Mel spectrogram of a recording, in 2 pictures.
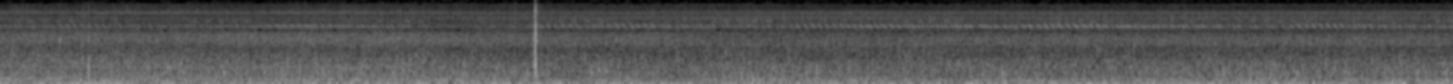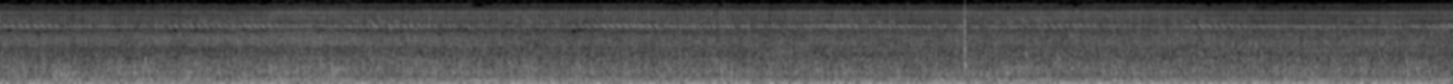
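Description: Steady open-air ambience: a high-pitched chorus of calling animals held throughout over a low wind rumble, with two sharp clicks, a loud one about five seconds in and a fainter one near the end.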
